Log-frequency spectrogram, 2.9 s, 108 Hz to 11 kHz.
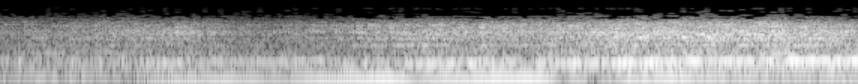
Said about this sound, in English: Still had about 100 yards to go when the truck roared up and started pulling itself loose from the wrecked car.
